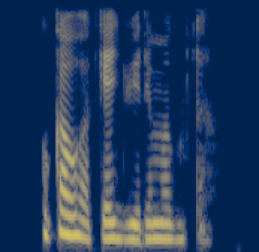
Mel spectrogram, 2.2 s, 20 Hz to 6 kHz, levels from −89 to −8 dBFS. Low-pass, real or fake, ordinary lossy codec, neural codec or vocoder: 5.4 kHz; fake; none; vocoder, 44.1 kHz, 80 mel bands, Vocos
